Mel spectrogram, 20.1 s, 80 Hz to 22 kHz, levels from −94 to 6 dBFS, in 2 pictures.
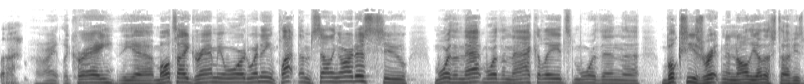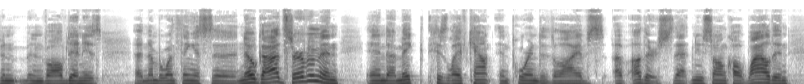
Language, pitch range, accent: English, 115-150 Hz, American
